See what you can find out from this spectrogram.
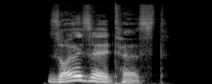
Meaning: inflection of säuseln: 1. second-person singular preterite 2. second-person singular subjunctive II
- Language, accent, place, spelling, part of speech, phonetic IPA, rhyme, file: German, Germany, Berlin, säuseltest, verb, [ˈzɔɪ̯zl̩təst], -ɔɪ̯zl̩təst, De-säuseltest.ogg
